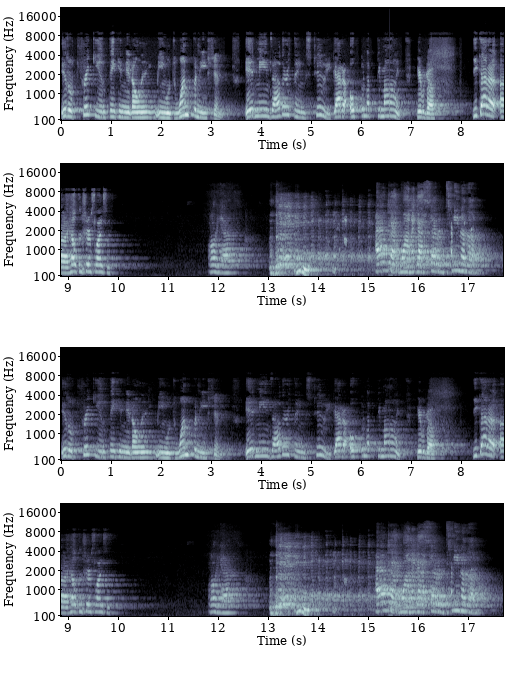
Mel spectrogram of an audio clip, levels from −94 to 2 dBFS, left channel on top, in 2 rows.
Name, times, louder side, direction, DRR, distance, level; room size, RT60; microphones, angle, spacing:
voice 1, 0.0-3.3 3.7-6.8 7.1-7.8 8.2-9.9 13.6-13.9, left 5 dB, 60° left, 15 dB, 0.5 m, -21 dB
voice 2, 11.8-12.3 15.1-17.2, left 2 dB, 30° left, -1 dB, 2.6 m, -23 dB
voice 3, 13.0-15.1 15.4-16.2, equal, ahead, -7 dB, 4.9 m, -29 dB
26.0 x 10.0 x 3.3 m, 1.5 s
head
